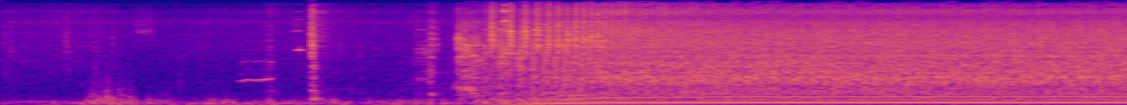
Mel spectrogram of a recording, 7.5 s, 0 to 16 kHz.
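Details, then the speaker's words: Craftsman mower, Briggs Quantum 6.75: after fixing the choke flap, tightening the loose choke spring and blowing out the carb holes, it catches after a few pulls and settles into a steady, even single-cylinder drone; runs good. "So that runs good."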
